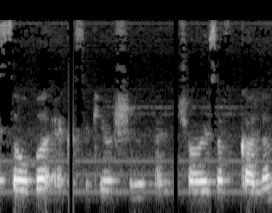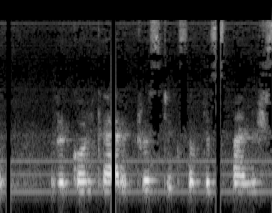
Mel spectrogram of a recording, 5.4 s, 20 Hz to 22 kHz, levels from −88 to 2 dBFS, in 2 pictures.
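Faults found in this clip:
Gap between chunks, five holes of about 48 ms each at 0.69, 1.74 (right before "choice of colour recall"), 2.79 (after "and choice of colour"), 3.84 (after "choice of colour recall") and 4.89 s. They repeat after every 1.0 s of sound, so it's chunked delivery. Looks like codec padding or the player starting each chunk a bit late. Nothing's missing, it just stutters at each join.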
